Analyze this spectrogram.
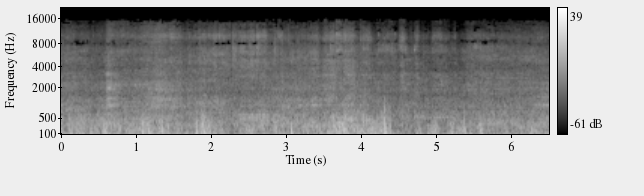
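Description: Loaded coal train's steel gondola cars rolling past at close range: a steady low rumble of wheels on rail with irregular clanks and knocks.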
